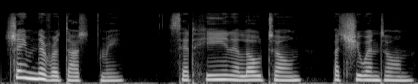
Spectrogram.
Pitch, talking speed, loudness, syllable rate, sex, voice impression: 205 Hz, 200 wpm, -18 LUFS, 5.1 syllables/s, female, very feminine, very adult-like, thin, tensed, slightly weak, slightly dark, soft, clear, fluent, slightly raspy, cute, very intellectual, refreshing, very sincere, calm, very friendly, reassuring, unique, elegant, slightly wild, sweet, lively, kind, modest, slightly light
